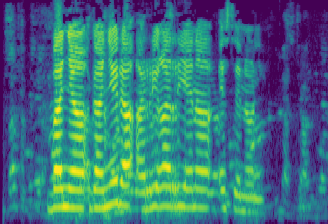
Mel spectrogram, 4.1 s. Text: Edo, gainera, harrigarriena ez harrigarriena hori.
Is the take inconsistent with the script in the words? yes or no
yes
